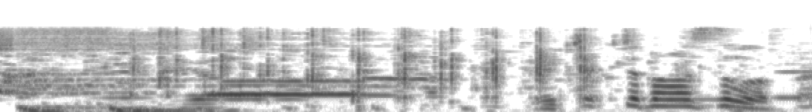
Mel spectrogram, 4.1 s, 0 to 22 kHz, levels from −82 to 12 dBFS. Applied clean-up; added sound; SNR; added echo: classical method Wiener filter.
